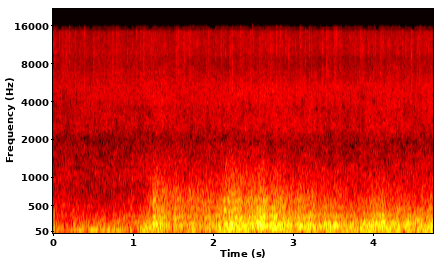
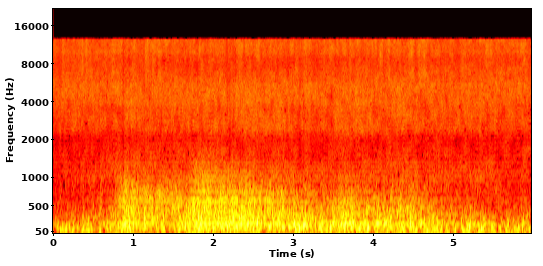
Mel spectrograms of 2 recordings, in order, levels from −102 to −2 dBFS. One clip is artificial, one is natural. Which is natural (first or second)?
first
